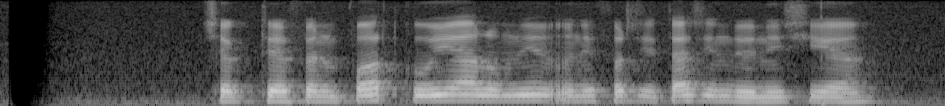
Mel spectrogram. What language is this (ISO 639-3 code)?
jav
